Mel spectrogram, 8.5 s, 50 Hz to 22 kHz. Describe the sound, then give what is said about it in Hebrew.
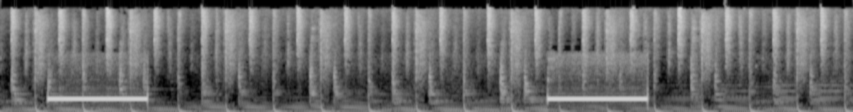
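A phone ringback tone sounds twice, each steady beep about a second long with a pause of several seconds between, heard over rhythmic background music while a call is placed to a man turning 50 to wish him happy birthday. “בואו נתקשר בבקשה. נתקשר לבחור, נברר איך זה להיות בן 50.”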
